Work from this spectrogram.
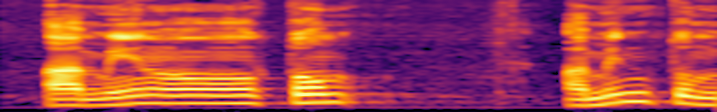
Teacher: امنتم میں نون ساکن ہے، اس کے بعد تا حرف اخفا آ رہا ہے، تو نون ساکن کو اخفا کے ساتھ پڑھیں گے. اخفا کہتے ہیں ناک میں آواز لے جا کر گنگنانا.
